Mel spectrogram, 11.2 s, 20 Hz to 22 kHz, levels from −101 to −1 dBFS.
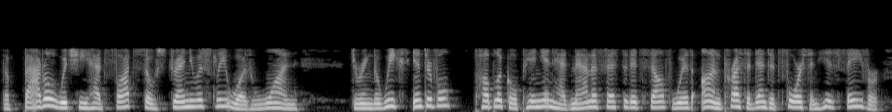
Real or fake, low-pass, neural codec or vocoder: real; 3.6 kHz; none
